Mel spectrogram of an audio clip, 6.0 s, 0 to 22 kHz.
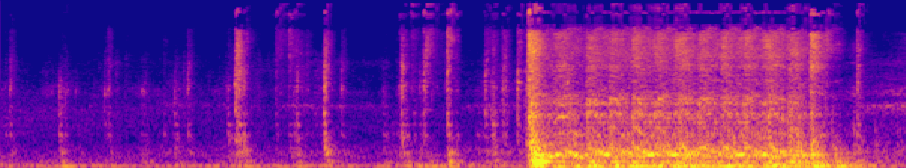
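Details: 1969 VW Beetle, first start attempt in 33 years, rebuilt carburetor and rigged fuel supply: about two seconds of even cranking that never fires; cranks but no start, later runs after the points were cleaned.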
